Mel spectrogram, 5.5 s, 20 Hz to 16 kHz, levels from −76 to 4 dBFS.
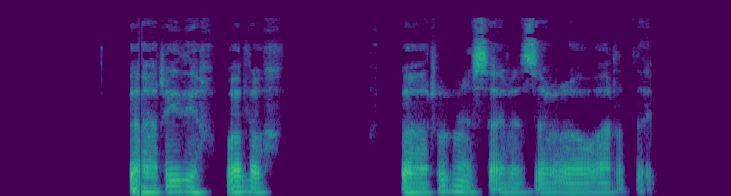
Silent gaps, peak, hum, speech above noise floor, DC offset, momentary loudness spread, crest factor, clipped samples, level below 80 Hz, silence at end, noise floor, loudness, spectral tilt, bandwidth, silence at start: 1.63-1.69 s, 2.15-2.76 s, 2.84-3.00 s; -6 dBFS; none; over 64 dB; under 0.1%; 14 LU; 22 dB; under 0.1%; -46 dBFS; 0.6 s; under -90 dBFS; -26 LUFS; -4 dB/octave; 11.5 kHz; 0.95 s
